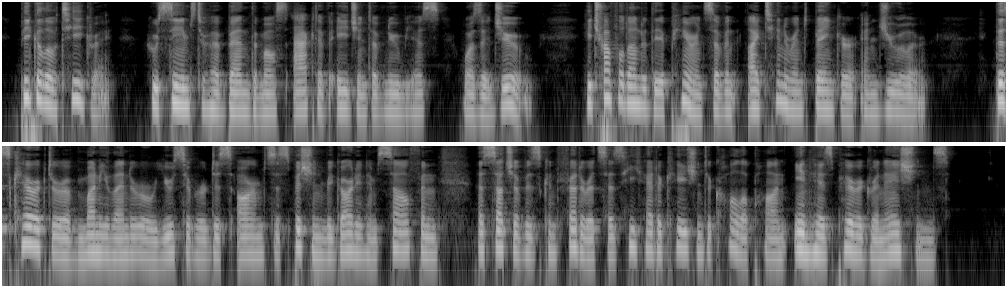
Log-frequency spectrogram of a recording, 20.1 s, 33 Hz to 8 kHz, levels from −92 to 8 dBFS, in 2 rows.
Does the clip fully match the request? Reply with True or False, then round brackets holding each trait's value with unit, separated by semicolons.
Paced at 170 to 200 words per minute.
False (160 wpm)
